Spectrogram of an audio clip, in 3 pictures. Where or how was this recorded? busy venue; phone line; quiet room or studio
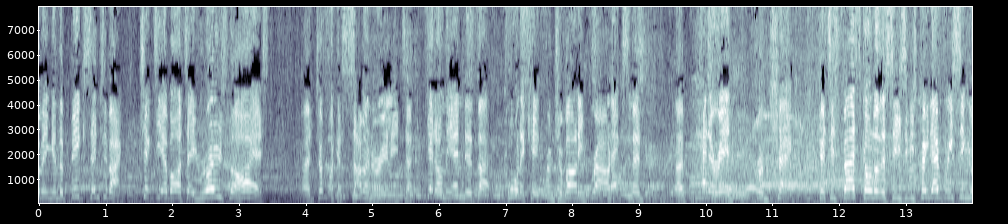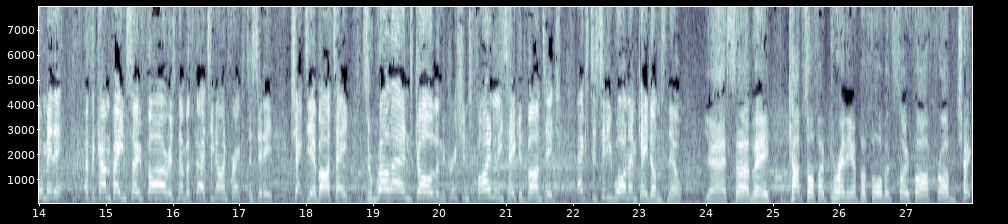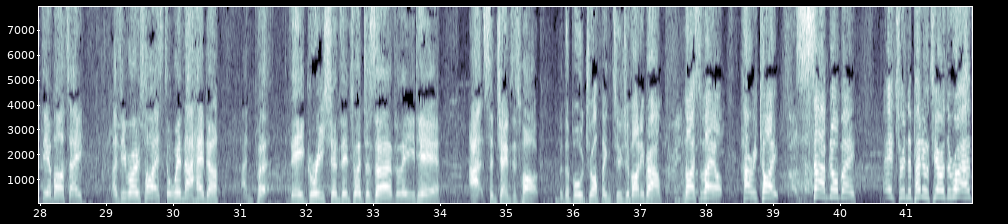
busy venue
